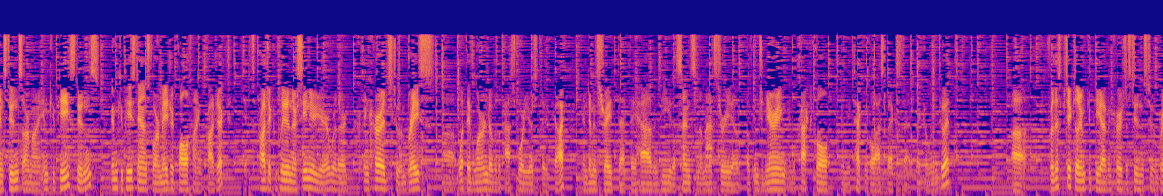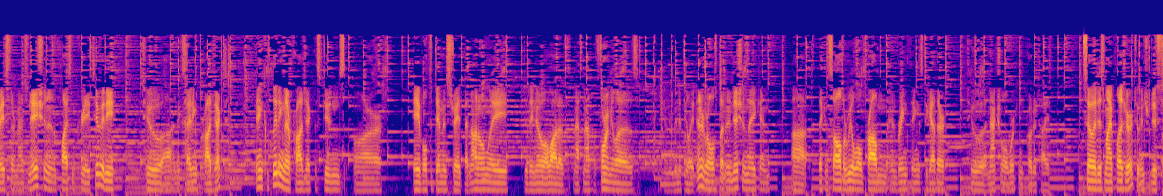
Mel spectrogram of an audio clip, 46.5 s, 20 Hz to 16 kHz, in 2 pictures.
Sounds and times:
Speech: 0:00.0 - 0:19.1, 0:20.2 - 0:27.8, 0:28.4 - 0:30.9, 0:31.6 - 0:44.3, 0:44.9 - 0:46.5
Music: 0:00.0 - 0:46.5.

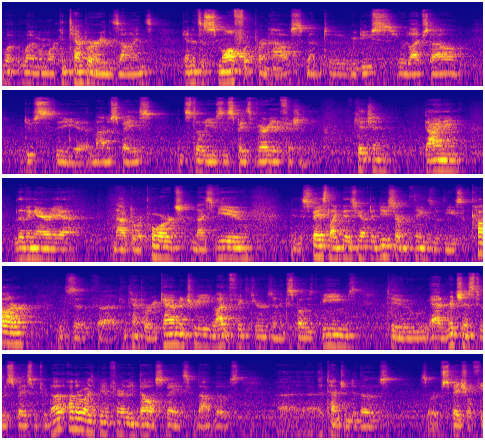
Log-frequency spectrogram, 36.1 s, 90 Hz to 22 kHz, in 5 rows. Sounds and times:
Speech: 0:00.0 - 0:36.0.

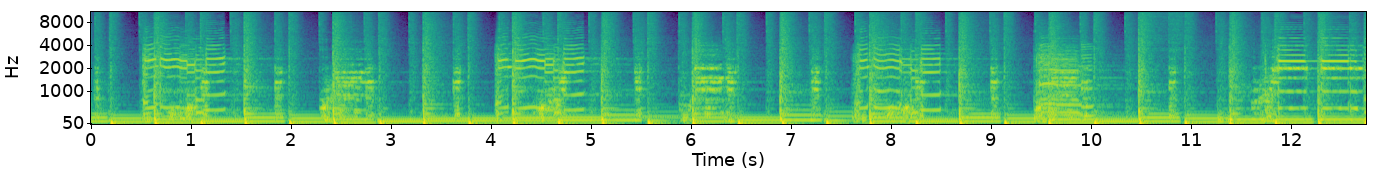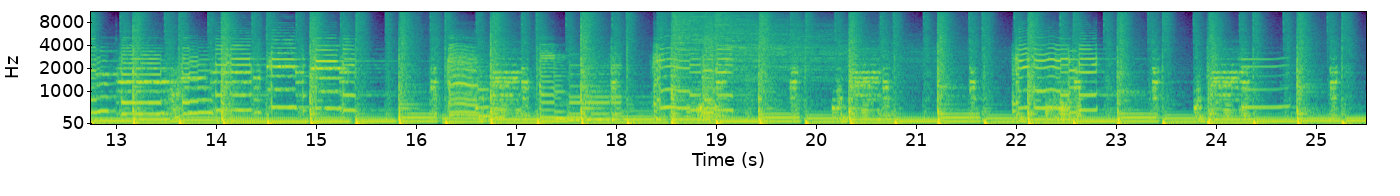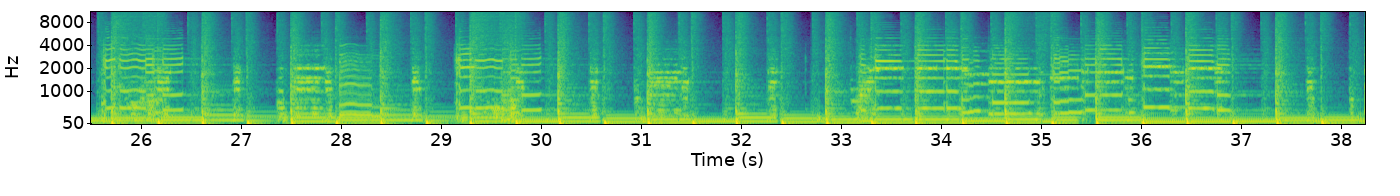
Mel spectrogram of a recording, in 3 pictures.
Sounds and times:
Music: 0:00.0 - 0:38.2.

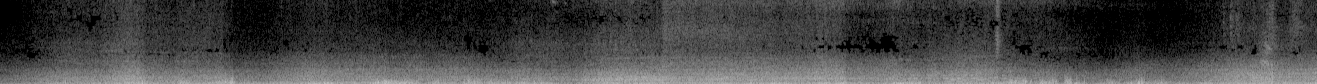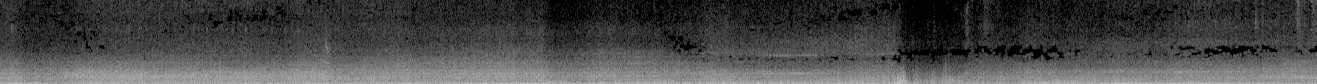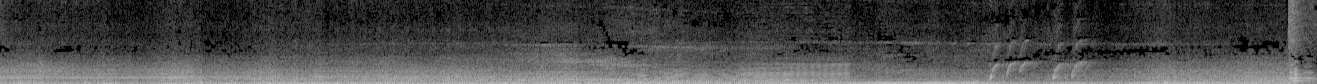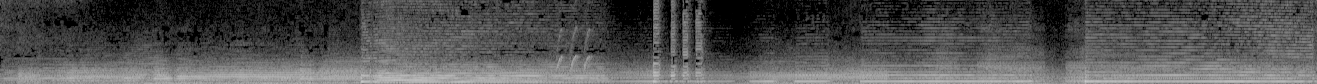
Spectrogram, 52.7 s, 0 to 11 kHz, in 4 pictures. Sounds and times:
Truck: 0:00.0 - 0:52.6.

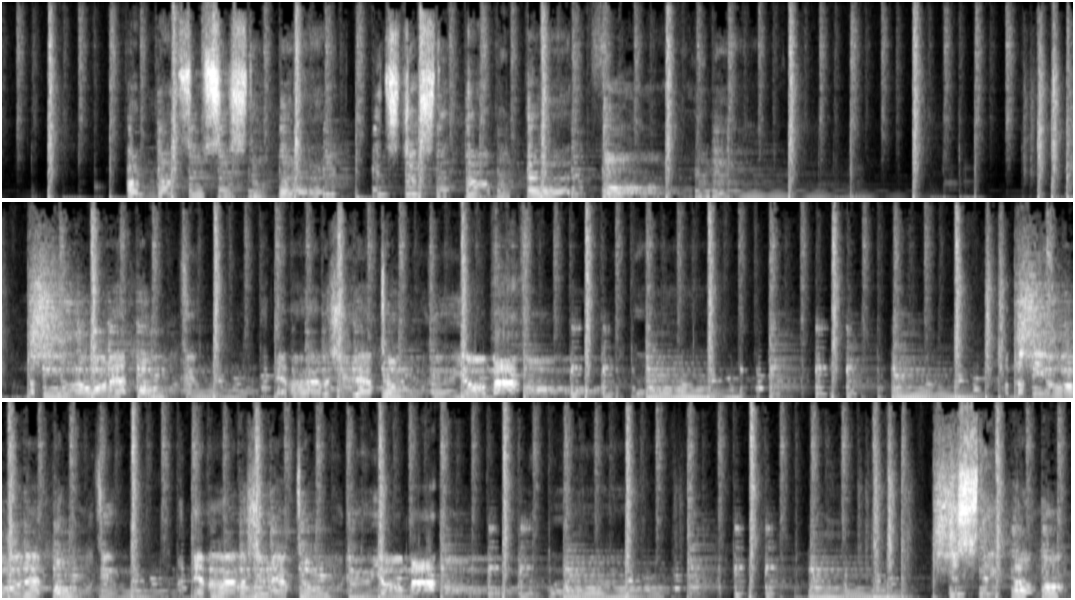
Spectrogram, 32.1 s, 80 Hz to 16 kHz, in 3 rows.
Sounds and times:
Reggae: 0:00.0 - 0:32.1
Rhythm and blues: 0:00.0 - 0:32.1.

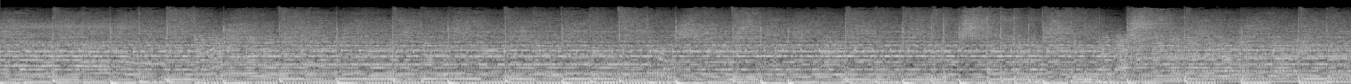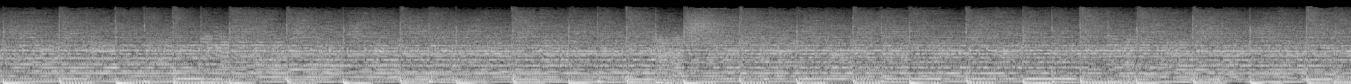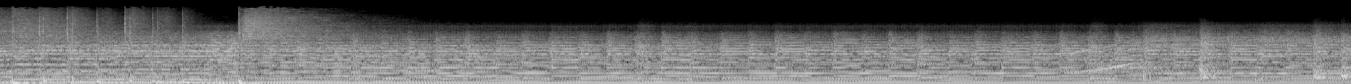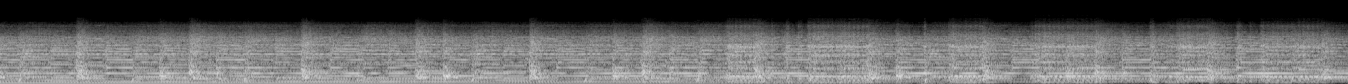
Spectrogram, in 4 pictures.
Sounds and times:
Music: 0:00.0 - 0:54.0.

